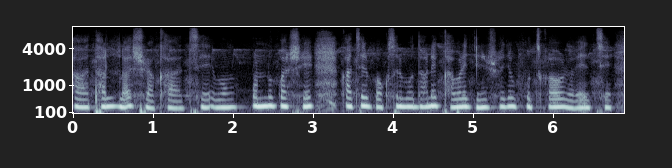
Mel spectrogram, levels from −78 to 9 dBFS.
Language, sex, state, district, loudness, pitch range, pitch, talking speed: Bengali, female, Tripura, West Tripura, -12 LUFS, 220-245 Hz, 230 Hz, 120 wpm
